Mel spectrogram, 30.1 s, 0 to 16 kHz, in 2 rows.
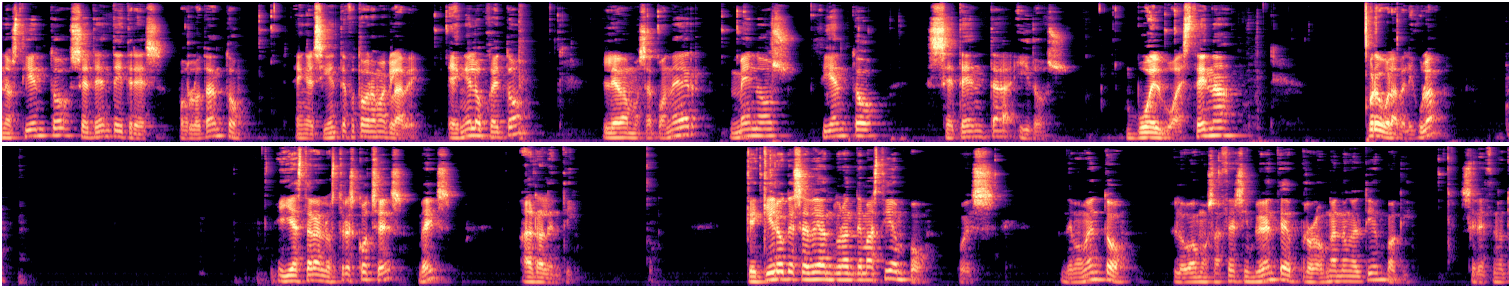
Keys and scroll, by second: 8.5 shift+Right, 8.9 shift+2, 13.7 super+Return.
